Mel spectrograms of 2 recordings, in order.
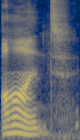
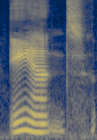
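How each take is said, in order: First: The word is said in a fancy, posh way. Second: The word is said in a plain, everyday way.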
